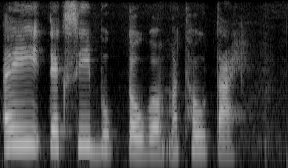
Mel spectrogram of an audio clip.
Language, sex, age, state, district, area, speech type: Manipuri, female, 30-45, Manipur, Kangpokpi, urban, read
